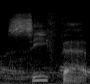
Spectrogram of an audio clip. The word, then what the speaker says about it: CFAT: Pronounce CFAT as a word, not letter by letter.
